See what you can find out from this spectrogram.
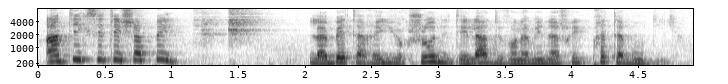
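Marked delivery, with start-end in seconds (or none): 0.0-1.0 high, loud cry of alarm; acted panic, pitched way up; terrified cry. A narrator's reading. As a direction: cry out a warning to the crowd. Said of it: "ce cri terrifiant".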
